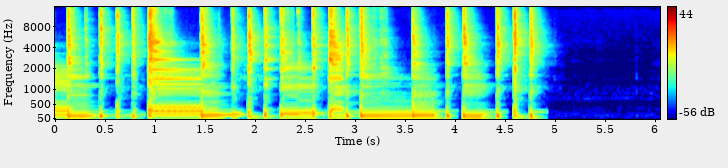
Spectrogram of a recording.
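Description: Slap bass line on a 1966 Fender Jazz Bass, recorded direct: ringing popped double stops on the D and G strings, then slapped thumb notes, pops and muted ghost notes in a funk groove. The playing stops sharply about five seconds in.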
